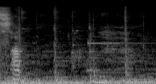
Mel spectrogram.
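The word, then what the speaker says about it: सात: Kalian harus bisa bedain ya antara sat sama sat yang pakai H. Jadi kalau S-A-A-T bacanya sat, artinya 6. Kalau S-A-A-T-H belakangnya ada hanya dan bacanya kayak ada sat gitu, itu artinya bersama-sama.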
